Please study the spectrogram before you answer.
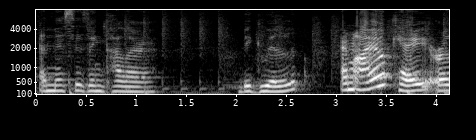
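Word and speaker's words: Beguile: What I'm using now is the MAC Brow Set, and this is in color Biguil. Am I okay, or like, are they making these words really hard to pronounce? Biguil. B-E-G-U-I-L-E, Biguil.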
